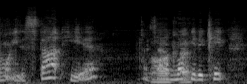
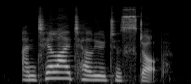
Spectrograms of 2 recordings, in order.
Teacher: did you hear the falling tone at the end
